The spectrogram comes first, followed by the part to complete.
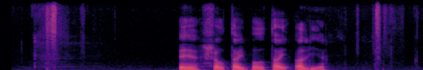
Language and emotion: Russian, neutral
